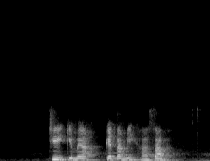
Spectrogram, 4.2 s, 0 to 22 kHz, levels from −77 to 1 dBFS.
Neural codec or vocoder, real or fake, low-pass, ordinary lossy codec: none; real; 7.2 kHz; Opus, 16 kbps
